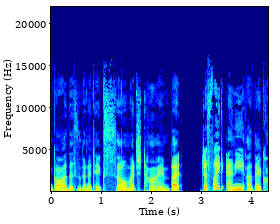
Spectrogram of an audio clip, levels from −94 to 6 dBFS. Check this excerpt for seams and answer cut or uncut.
uncut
